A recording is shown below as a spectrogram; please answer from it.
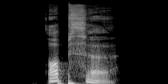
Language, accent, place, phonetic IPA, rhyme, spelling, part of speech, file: German, Germany, Berlin, [ˈɔpsə], -ɔpsə, obse, verb, De-obse.ogg
- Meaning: inflection of obsen: 1. first-person singular present 2. first/third-person singular subjunctive I 3. singular imperative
